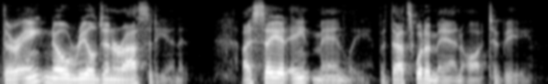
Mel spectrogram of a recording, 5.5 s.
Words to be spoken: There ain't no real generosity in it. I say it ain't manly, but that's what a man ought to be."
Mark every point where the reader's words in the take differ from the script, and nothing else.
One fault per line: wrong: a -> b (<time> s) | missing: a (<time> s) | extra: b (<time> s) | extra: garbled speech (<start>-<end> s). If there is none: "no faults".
no faults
